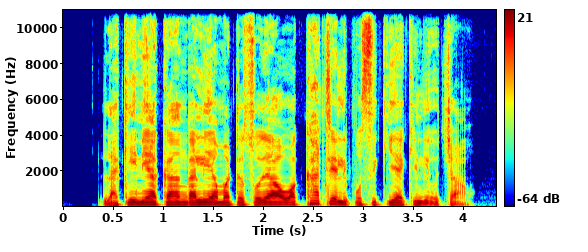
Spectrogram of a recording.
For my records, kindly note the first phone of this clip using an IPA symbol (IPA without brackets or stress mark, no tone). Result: l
